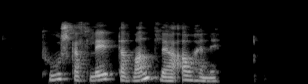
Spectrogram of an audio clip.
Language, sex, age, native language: Icelandic, female, 40-49, Icelandic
